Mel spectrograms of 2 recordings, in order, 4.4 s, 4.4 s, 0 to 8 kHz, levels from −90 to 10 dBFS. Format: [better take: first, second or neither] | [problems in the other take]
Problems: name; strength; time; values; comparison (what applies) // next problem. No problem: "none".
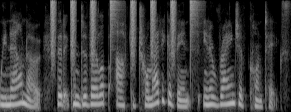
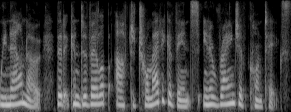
second | noise reduction (neural mask model RNNoise)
